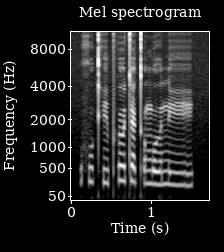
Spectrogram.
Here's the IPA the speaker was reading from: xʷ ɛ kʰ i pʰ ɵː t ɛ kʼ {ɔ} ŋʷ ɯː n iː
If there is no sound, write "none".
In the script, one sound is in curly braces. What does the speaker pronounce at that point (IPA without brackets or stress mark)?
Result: ə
